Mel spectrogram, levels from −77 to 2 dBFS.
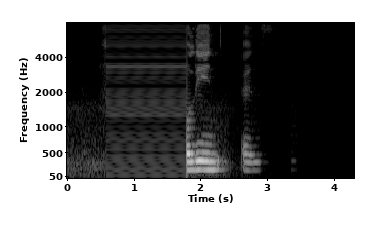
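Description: From 0.59 to 1.79 s a system hang loop occurs: the machine stalled while the audio hardware kept replaying the same 16 ms stretch of its ring buffer, which fits a 256-sample buffer. That repeats at 62.5 Hz, a steady buzz, and about a second of speech never arrives.

From 2.32 s to the end, the fade-out shows truncation distortion: the gain stage kept only 10 bits without dither, so low levels collapse into coarse steps. From 2.82 to 4.32 s the fading tail turns gritty.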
